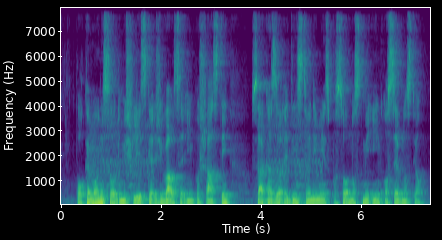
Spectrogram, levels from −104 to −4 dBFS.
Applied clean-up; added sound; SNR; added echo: none; Alarm; 15 dB; reverberation time 0.4 s.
